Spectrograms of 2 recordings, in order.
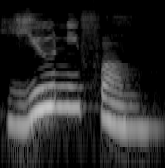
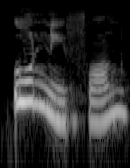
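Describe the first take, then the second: First: The word starts with a Y sound. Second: The word starts with a plain vowel sound. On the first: The speaker calls it right. "Ada Y di situ" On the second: The speaker calls it wrong. "bukan uniform"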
